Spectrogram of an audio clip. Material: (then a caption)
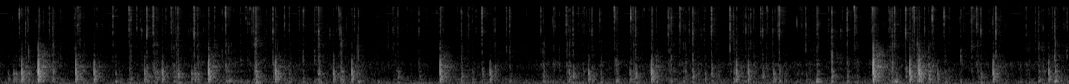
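Plastic. Fingertips of both hands type rapidly on a slim white Apple-style wireless keyboard with an aluminium body and white plastic keys, resting on a desk. A steady stream of short, dry, soft clicks and taps patters on, with a few louder key strikes standing out and each tap dying away almost at once.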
